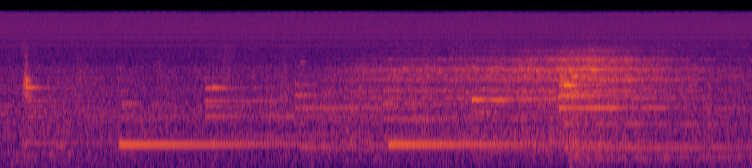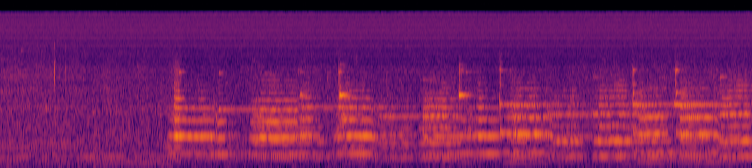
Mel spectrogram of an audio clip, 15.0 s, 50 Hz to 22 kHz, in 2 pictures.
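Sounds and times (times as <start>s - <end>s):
horn line sustained chords: 0.0s - 15.0s
drum corps accented hits: 2.1s - 9.4s.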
